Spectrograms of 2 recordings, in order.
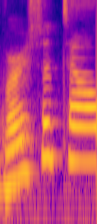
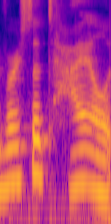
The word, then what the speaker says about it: versatile: versatile or versatile 이라고 읽을 수도 있고요.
